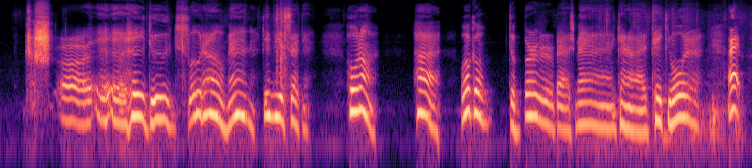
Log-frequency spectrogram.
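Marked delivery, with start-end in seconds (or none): 1.2-14.0 dazed service worker voice. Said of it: "you hear the voice go".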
